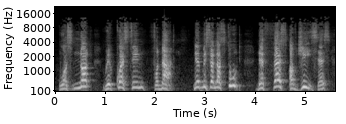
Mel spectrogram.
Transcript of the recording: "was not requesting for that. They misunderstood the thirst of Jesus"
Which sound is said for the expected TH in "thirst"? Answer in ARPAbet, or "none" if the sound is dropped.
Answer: F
